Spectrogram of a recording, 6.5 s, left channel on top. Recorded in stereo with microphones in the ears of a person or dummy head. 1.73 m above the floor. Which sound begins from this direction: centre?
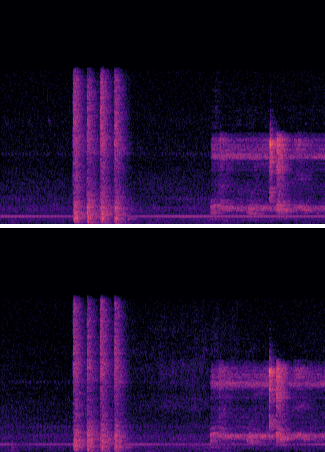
Running footsteps, at 1.4 s.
